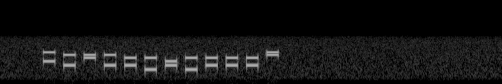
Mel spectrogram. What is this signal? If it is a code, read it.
Multi-frequency trunk signalling (R1, as on North American trunks), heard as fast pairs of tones, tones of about 120 ms. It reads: KP 8085434555 ST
